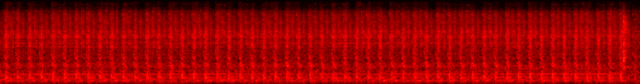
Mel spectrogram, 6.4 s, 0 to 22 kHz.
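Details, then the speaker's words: Restored 1953 Singer 15-91 after a stitch adjustment: crisp, even needle clatter about three stitches a second, with no knocking or binding; the machine sews smoothly. "let's sew this down one more time oh i love that sound"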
